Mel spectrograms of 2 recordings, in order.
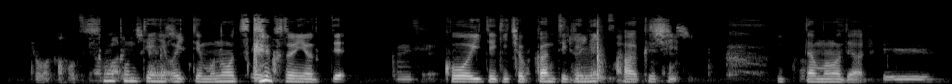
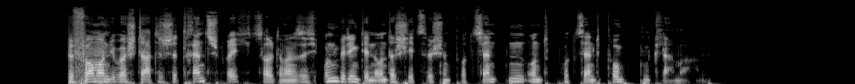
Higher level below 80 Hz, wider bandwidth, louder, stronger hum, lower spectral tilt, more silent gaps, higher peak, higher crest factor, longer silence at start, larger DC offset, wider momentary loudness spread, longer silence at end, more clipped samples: second, -66 dBFS vs -40 dBFS; second, 11.5 kHz vs 16 kHz; second, -24 LUFS vs -20 LUFS; neither; about the same, -5 dB/octave vs -4 dB/octave; neither; about the same, -4 dBFS vs -2 dBFS; about the same, 22 dB vs 20 dB; second, 0.35 s vs 0.7 s; neither; first, 20 LU vs 11 LU; second, 0.2 s vs 1.45 s; neither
